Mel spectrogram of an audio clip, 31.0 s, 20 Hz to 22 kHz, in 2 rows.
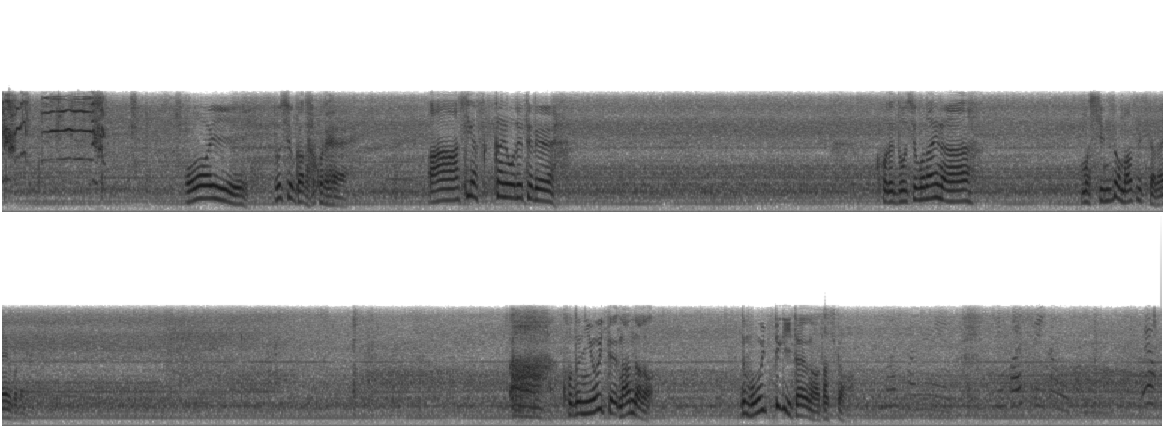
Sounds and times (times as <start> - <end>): Speech: 2.5 - 4.7, 14.4 - 15.8.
